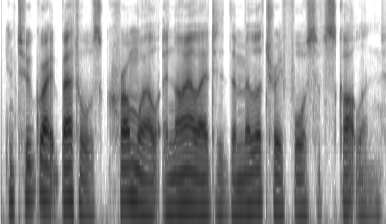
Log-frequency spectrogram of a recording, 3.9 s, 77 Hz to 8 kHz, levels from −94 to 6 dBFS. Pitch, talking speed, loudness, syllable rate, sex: 105 Hz, 170 wpm, -19 LUFS, 5.9 syllables/s, male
